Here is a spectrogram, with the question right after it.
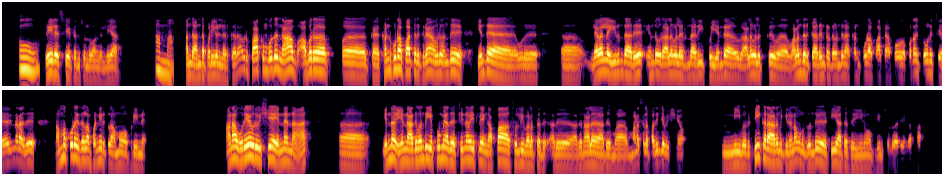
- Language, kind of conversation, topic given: Tamil, podcast, ஒரு யோசனை தோன்றியவுடன் அதை பிடித்து வைத்துக்கொள்ள நீங்கள் என்ன செய்கிறீர்கள்?
- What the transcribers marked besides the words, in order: in English: "லெவல்ல"; "அளவுக்கு" said as "அளவளுக்கு"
